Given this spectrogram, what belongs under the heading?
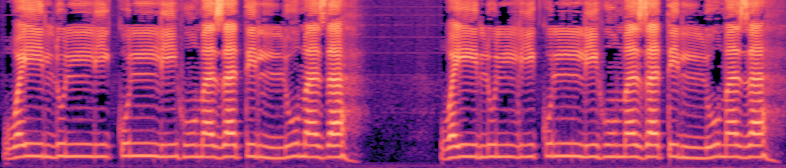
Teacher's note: The next example, dhamma tanween followed by lam, and also a kasra tanween followed by alam. Now we will merge without a gunna.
